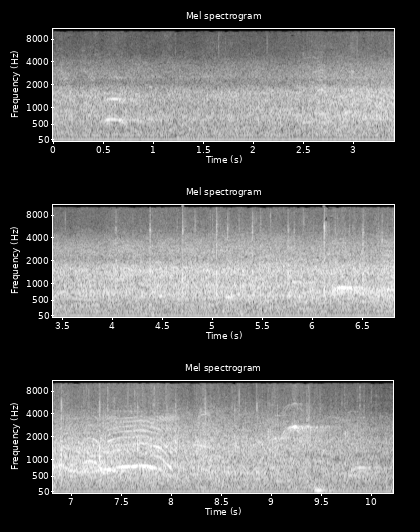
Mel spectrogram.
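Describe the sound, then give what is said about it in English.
A large convention crowd cheers and applauds after Mitt Romney's line promising to help families, in a dense, steady roar of clapping that holds for the whole stretch, with a few shrill whistles rising above it partway through. “Boy, the crowd went crazy on that one”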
